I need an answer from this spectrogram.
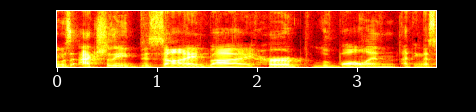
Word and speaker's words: Lubalin: avangard was it was actually designed by herb lubalin I think that's how he pronounced the name it looks like luin but it's actually pronounced lubalin and and I thought it what is that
